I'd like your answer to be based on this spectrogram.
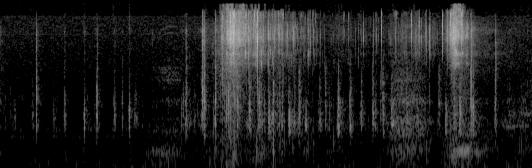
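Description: Keys pressed on a computer keyboard with a faulty spring, a quick irregular patter of clicks, close and fairly faint, with a couple of louder bursts of clattering keystrokes and no talking.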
